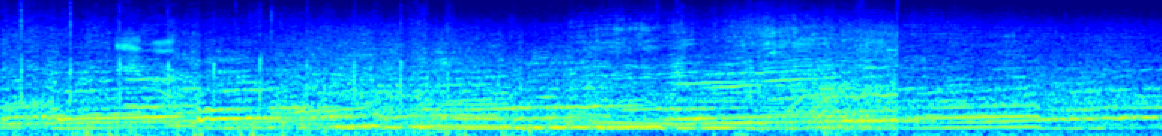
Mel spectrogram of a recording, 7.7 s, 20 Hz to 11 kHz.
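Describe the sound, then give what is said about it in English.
A pack of Formula 1 cars, including Max Verstappen's and Charles Leclerc's, accelerating hard from the start of the sprint race in Austin, USA, after the five red lights, many high-pitched engines screaming upward through overlapping gear sweeps, loud and continuous throughout. “Here come the five red lights in the USA. And the sprint race is underway in Austin.”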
